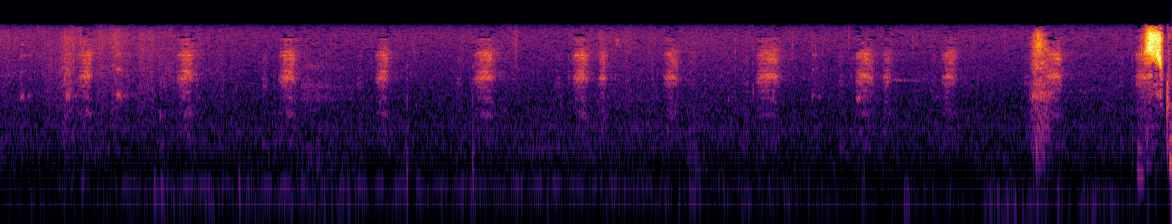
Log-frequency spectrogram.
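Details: On a morning safari drive at a dam, a tree squirrel alarm-calls, possibly at a fish eagle, with a steady string of sharp, scratchy clicking chucks about one every second, like a witch's cackle, over quiet voices.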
